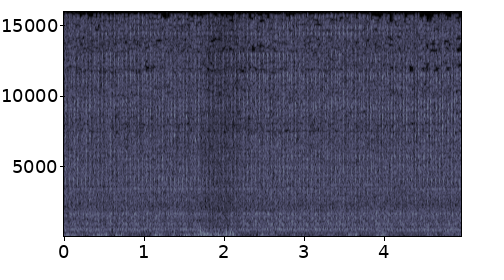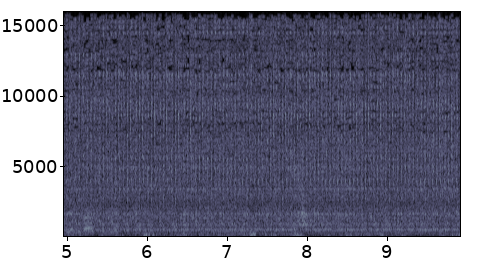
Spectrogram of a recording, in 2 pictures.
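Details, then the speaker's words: 2017 Ford Escape with code P0304 and over 1,000 misfire counts: a lumpy, shaking idle with uneven thumps as one cylinder misfires, traced to worn spark plugs and a failed ignition coil. "Oh my God so as you can hear the idol is very rough and the engine is shaking so bad Because one of the cylinder is not working properly"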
